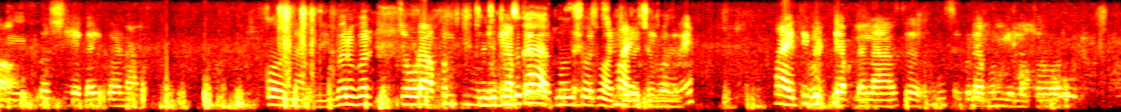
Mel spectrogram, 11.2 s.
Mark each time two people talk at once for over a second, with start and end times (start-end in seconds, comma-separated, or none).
4.8-6.8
